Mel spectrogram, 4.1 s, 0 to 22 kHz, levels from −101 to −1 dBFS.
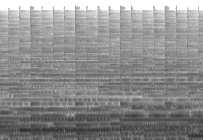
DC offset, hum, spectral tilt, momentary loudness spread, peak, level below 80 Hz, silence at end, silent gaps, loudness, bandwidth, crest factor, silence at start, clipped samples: under 0.1%; none; -5 dB/octave; 2 LU; -12 dBFS; -40 dBFS; 0 s; none; -25 LUFS; 18 kHz; 12 dB; 0 s; under 0.1%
